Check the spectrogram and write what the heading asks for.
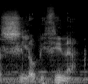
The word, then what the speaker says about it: psilocibina: Atentos a la experiencia de Terence McKenna con la psilocibina, se pronuncia así, el componente activo de ciertos hongos, ¿vale?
